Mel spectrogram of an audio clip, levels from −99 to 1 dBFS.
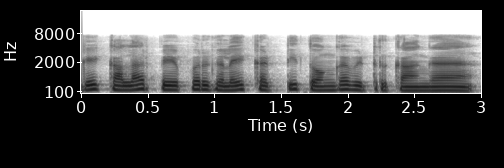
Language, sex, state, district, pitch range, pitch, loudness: Tamil, female, Tamil Nadu, Nilgiris, 155-180 Hz, 165 Hz, -15 LUFS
